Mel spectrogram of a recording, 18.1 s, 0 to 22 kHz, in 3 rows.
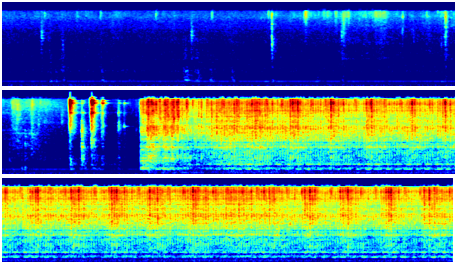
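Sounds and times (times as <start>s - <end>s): workshop machine humming: 7.8s - 18.0s
machine buzzing loudly: 7.9s - 18.0s.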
